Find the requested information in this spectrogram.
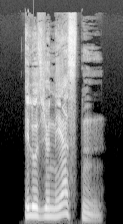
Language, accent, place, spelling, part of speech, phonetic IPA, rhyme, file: German, Germany, Berlin, illusionärsten, adjective, [ɪluzi̯oˈnɛːɐ̯stn̩], -ɛːɐ̯stn̩, De-illusionärsten.ogg
- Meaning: 1. superlative degree of illusionär 2. inflection of illusionär: strong genitive masculine/neuter singular superlative degree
